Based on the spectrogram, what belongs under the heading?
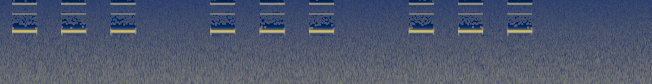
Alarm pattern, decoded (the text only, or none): temporal three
